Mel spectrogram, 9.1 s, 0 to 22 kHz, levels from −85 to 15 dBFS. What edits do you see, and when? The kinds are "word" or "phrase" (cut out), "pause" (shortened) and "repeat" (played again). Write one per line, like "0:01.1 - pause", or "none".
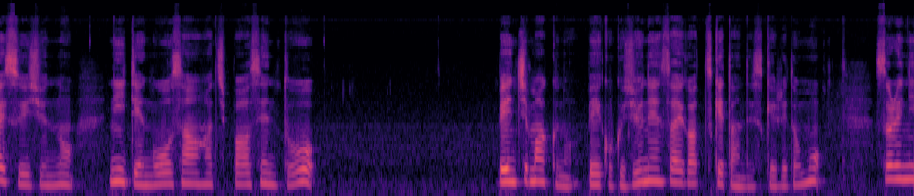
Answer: none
